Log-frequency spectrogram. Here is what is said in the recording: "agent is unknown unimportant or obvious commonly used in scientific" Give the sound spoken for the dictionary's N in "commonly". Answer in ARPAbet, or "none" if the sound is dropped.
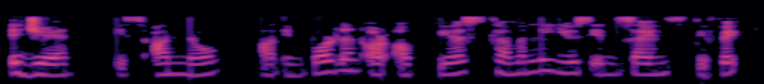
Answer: N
